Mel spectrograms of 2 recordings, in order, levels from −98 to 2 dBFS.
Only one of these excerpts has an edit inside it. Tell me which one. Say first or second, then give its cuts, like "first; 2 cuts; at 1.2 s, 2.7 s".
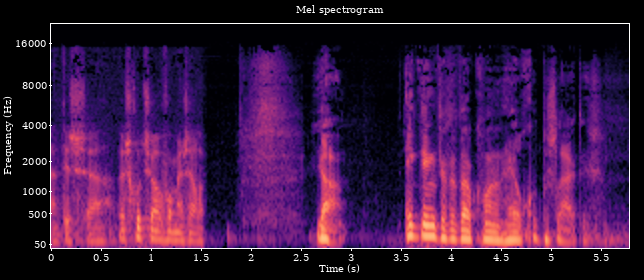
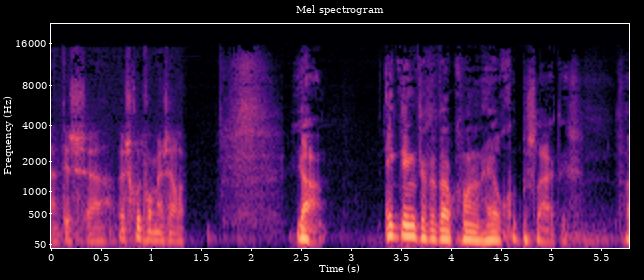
second; 1 cut; at 0.9 s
